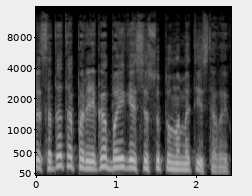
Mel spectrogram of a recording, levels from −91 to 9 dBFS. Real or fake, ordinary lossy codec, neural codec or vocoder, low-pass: real; MP3, 64 kbps; none; 14.4 kHz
